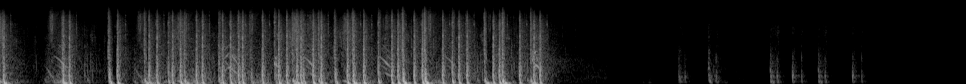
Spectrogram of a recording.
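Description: Footsteps patter quickly over rock.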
